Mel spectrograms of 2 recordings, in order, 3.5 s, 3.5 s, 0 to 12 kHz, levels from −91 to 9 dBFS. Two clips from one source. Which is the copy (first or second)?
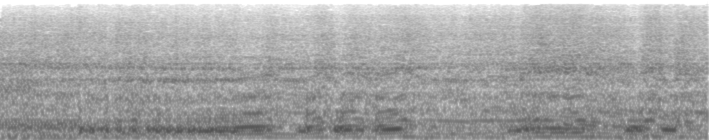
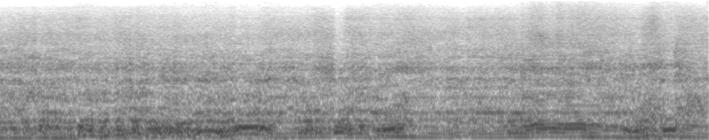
second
